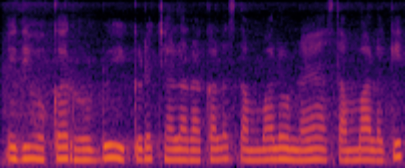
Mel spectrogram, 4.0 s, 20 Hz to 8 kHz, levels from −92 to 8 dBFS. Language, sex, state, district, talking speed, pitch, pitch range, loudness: Telugu, female, Andhra Pradesh, Srikakulam, 165 wpm, 185 Hz, 180-200 Hz, -31 LUFS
